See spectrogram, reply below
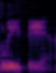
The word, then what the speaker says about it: Lethe: I'm pretty sure it's Lethe. I'm pretty sure they pronounce Lethe. It. At least in the game, they pronounce it Lethe.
